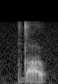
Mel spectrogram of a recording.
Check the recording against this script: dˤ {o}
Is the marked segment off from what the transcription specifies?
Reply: yes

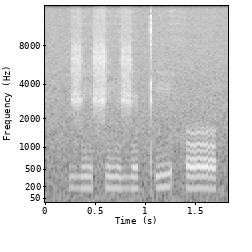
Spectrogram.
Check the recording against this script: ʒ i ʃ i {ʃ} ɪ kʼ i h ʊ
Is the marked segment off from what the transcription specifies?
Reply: yes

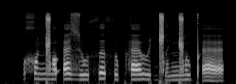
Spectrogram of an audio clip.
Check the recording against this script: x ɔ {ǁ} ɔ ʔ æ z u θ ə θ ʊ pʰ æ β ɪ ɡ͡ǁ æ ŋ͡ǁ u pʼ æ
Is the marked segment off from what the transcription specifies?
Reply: yes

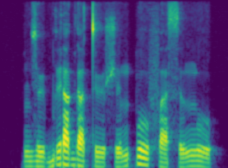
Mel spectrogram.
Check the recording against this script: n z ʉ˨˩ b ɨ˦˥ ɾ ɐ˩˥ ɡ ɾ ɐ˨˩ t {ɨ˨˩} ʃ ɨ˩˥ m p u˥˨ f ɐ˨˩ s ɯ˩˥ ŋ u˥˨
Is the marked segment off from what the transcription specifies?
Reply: yes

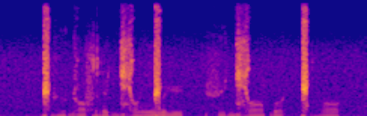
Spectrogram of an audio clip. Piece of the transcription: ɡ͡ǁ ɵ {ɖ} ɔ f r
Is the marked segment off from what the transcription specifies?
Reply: no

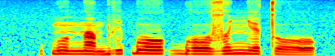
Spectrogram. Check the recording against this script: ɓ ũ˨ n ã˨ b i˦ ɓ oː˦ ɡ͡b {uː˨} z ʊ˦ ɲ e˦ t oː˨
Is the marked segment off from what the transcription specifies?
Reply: yes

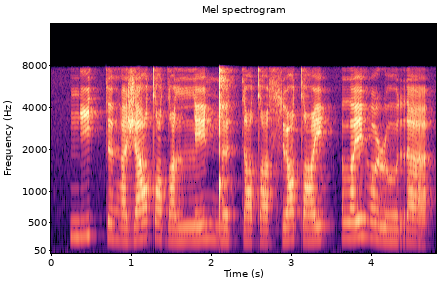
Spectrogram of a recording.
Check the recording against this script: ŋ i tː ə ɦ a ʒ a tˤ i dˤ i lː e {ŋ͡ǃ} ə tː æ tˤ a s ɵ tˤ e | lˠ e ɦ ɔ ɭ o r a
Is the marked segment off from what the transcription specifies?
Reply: no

